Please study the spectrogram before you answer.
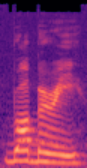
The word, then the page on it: robbery: American English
